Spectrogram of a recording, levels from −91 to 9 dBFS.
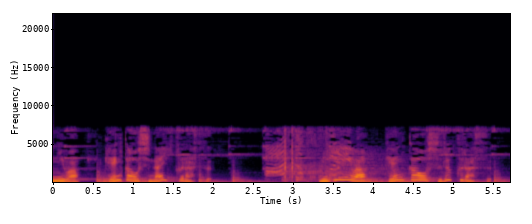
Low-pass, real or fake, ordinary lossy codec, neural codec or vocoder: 7.2 kHz; real; none; none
